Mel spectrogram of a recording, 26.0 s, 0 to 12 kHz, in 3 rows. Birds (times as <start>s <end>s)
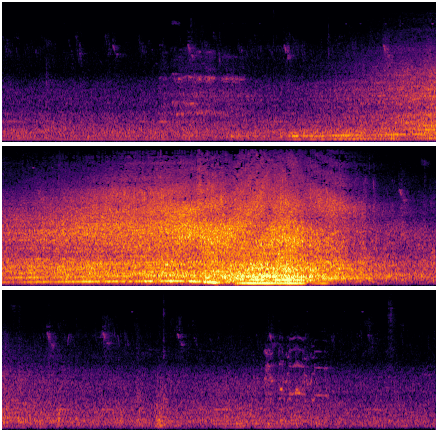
0.0s 10.0s, 15.9s 26.0s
